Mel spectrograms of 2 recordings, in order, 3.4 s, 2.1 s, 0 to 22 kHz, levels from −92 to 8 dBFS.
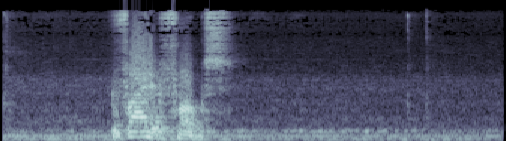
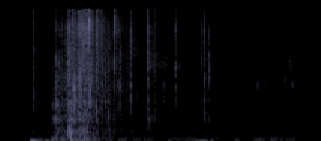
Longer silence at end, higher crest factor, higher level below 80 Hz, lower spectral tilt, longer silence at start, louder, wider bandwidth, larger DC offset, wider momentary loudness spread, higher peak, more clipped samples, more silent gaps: second, 0 s vs 0.75 s; second, 14 dB vs 38 dB; first, -34 dBFS vs -74 dBFS; first, -4 dB/octave vs -0.5 dB/octave; second, 0.05 s vs 0.2 s; first, -10 LUFS vs -46 LUFS; first, over 20 kHz vs 17 kHz; neither; about the same, 23 LU vs 22 LU; first, 0 dBFS vs -16 dBFS; neither; neither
